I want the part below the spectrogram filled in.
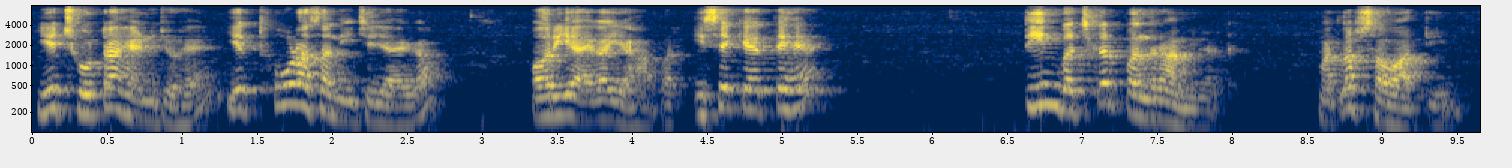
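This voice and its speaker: A man with a high voice teaches a math lesson, patiently going over each point again and stopping to quiz his students. The sound is roomy and echoey, and the recording is dull and lo-fi. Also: big pitch swings, a little slow, fairly bright tone. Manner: patient, repeats points and quizzes the listener. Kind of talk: explaining a classroom lesson.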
